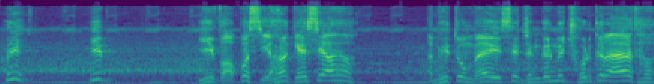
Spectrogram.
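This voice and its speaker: A man playing an anxious, protective middle-aged father in an animated horror story, earnest and dramatic. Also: high voice, moderate pace, over music. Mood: startled.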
